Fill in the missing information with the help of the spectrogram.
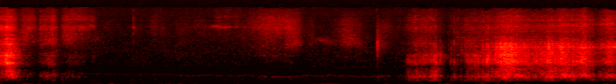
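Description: A pointed wooden stick scratches a flat scratch-art page, black coating over colored paper, lying on a table. A short burst of dry scratching is followed by a quiet lull with a faint steady tone, then a longer stretch of rough, raspy scraping.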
